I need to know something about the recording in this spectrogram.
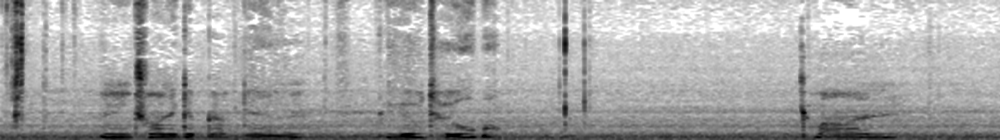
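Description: A boy speaks close to a phone microphone in short bursts.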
